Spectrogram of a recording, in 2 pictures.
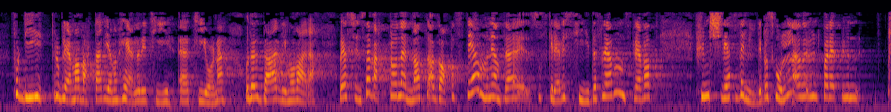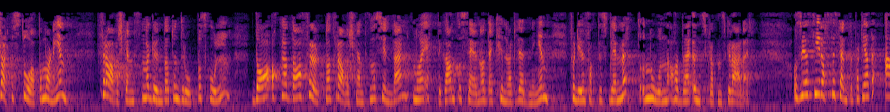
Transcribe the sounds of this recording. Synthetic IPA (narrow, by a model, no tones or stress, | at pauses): fɔɖiːpʰɾʊbleːməəhɑɾʋæʈːd̪æːɾjɛnːɔmɦeːləd̪ɪt̪ʰiːt̪ʰiːoːəɳəɔd̪ɛæɾjʊd̪æɾʋɪmɔʋæːɾə̰ | ɔjæɪsʏnsd̪ɛæɾʋæʈːɔnɛʋnəɑt̪ɑ̰ɡɑːt̪ɑst̪eːnmɛnjɛnt̪əjæɪsɔskɾeːʋɪsiːd̪əfleːd̪nskɾeːʋɑt̪hʉnʂɭeːt̪ʋɛld̪ɪpɔskuːln̩ɑsɔhʉnbɑːɾəhʉn | kʰlɑːɾʈt̪ɔst̪oːɔpːɔmoːɳɪŋən | fɾɑːʋəʂkɛnsnʋɑɾɡɾʉnɪɑt̪hʉnd̪ɾuːpʰːɔskuːln̩ | d̪ɑʔɑkːʉɾɑt̪̚d̪ɑføːlt̪əhʉnɑt̪fɾɑːʋəʂkɛnlsn̩ʋɑɾsʏnd̪æɳnoːɪɛt̪ːəɾkʰɑnt̪sɔseːɾʉnɑt̪̚d̪ɛkʰʉnːəʋæʈːɾɛd̪nɪŋənfɔɖiːhʉnfɑk̚t̪ɪsk̚blɛmœt̪ːɔnuːənhɑd̪ːəʔœnskət̪ɑt̪hʉnskʉləʋæːɾəd̪æ̰ːɾ | ʔɔs̬ɔʋɪsiːəɾɑsɪsɛnt̪əɾpɑʈiːɑt̪̚d̪ɛ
